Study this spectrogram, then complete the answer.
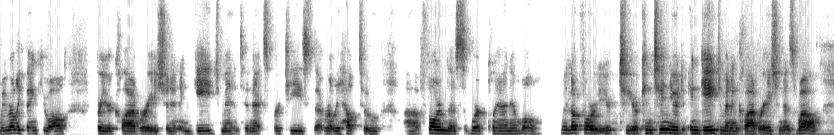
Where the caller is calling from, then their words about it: Lindsay, Ontario, Canada; I'm from Lindsay, Ontario right now from my office.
